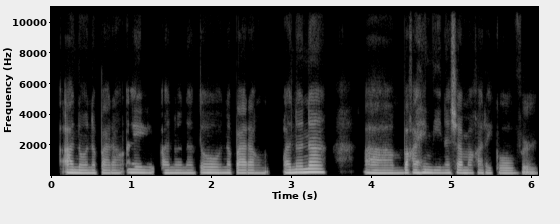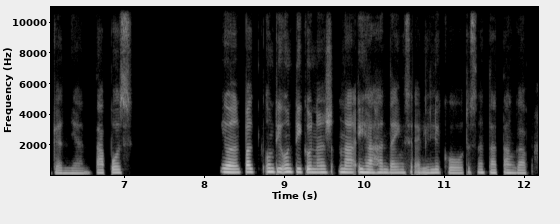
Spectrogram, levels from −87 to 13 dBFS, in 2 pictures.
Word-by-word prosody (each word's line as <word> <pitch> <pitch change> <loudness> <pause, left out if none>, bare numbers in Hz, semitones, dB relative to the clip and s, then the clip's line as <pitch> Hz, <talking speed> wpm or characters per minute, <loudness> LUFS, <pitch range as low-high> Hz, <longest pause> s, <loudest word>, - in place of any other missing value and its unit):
ano 180 -2 +2
na 175 - 0
parang, 170 0 -4
"Ay 190 -2 0
ano 175 0 -2
na 170 0 -3
to," 185 -1 0
na 180 - -1
parang, 175 0 -2 0.2
"ano 185 +2 +2
na, 220 0 +5 0.5
ah, 170 -2 0
baka 180 +2 -1
hindi 180 -1 0
na 175 - -2
siya 175 0 -1
maka 170 +1 -4
recover." 160 - -5
Ganyan 160 0 -4
tapos 185 +1 -1 1.1
Yon 215 -3 +6
'pag 230 -1 +5
unti-unti 230 -1 +4
ko 210 - +3
na 210 0 +3
siya - - -6
naihahanda 200 -2 +3
yung 190 - -2
sarili 190 0 -2
ko 170 0 -3
tas - - -11
natatanggap, 180 -3 -2
180 Hz, 160 wpm, -23 LUFS, 170-195 Hz, 1.1 s, Yon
